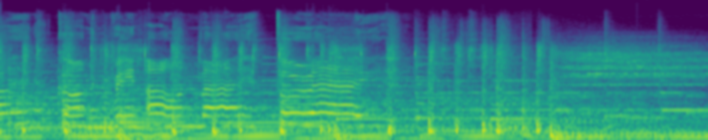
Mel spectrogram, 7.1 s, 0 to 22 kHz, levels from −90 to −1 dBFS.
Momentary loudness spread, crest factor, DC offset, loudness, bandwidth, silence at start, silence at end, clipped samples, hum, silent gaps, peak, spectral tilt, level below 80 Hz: 8 LU; 14 dB; under 0.1%; -14 LUFS; 16.5 kHz; 0 s; 0 s; under 0.1%; none; none; 0 dBFS; -5 dB/octave; -24 dBFS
